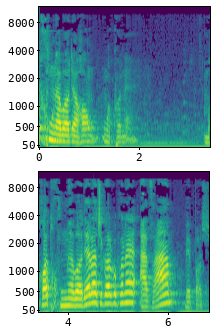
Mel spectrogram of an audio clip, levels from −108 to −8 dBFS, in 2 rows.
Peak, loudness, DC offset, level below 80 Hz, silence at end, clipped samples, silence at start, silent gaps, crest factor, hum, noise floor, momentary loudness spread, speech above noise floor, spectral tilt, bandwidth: 0 dBFS; -15 LUFS; 1%; -46 dBFS; 0.05 s; under 0.1%; 0 s; none; 16 dB; none; -47 dBFS; 18 LU; 32 dB; -7 dB/octave; 10.5 kHz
